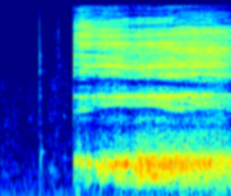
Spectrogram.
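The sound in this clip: A loud, long exhale from a person, a single steady breathy hiss that starts abruptly and lasts just over a second before cutting off.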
